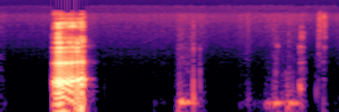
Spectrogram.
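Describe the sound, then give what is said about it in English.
A single loud, raspy burp rings out, followed after a pause by two softer, shorter low grunting sounds, with no talking. “To burp in front of your child.”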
